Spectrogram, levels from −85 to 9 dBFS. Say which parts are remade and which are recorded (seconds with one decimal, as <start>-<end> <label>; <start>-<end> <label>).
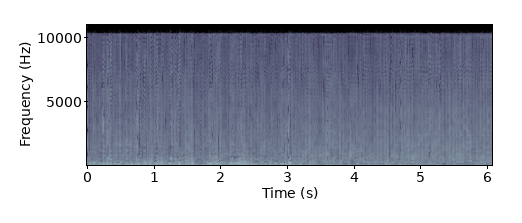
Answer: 0.0-6.1 remade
